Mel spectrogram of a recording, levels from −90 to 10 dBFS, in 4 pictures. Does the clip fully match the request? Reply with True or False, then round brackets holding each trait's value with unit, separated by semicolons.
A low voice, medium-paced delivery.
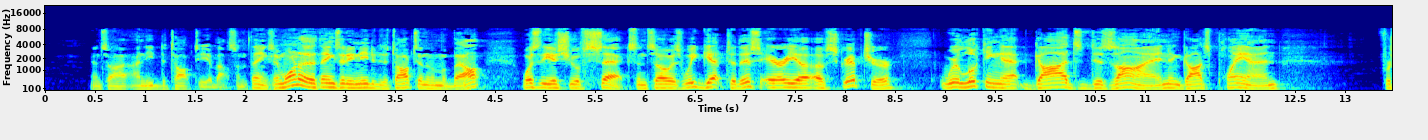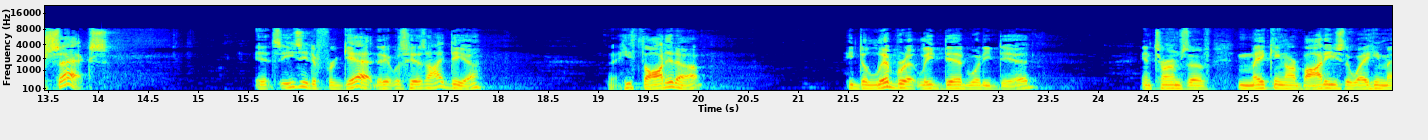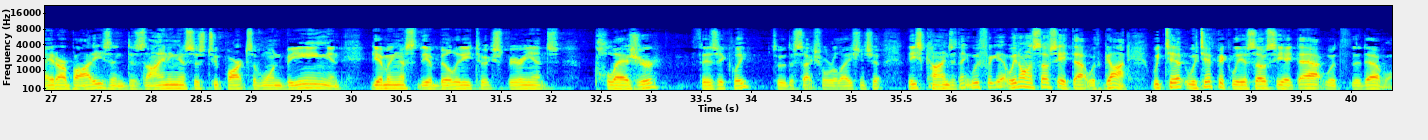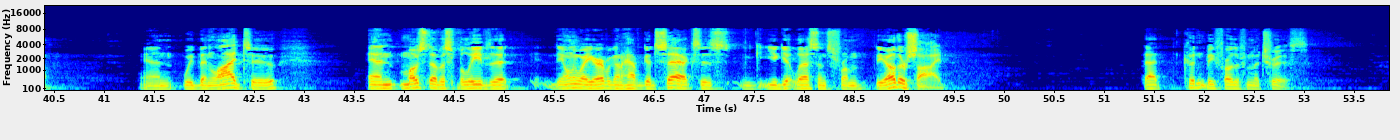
True (120 Hz; 175 wpm)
